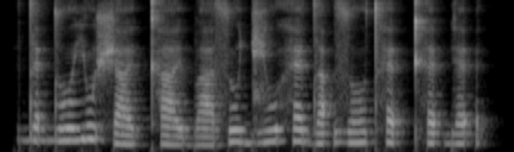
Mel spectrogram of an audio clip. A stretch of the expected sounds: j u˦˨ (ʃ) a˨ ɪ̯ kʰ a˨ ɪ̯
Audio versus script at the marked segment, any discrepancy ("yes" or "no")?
no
